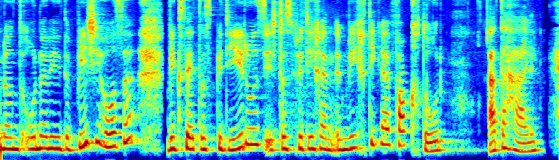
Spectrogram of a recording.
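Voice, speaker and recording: A woman talks at a fairly quick pace in a medium pitch. She has an ordinary speaking voice. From Dietikon, Limmatal, canton Zurich. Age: 30s. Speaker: mother, listener interviewer. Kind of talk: casual interview questions.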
